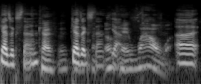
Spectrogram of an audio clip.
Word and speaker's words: Kazakhstan: in Kazakhstan, but I'm the citizen of Russia, Okay.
